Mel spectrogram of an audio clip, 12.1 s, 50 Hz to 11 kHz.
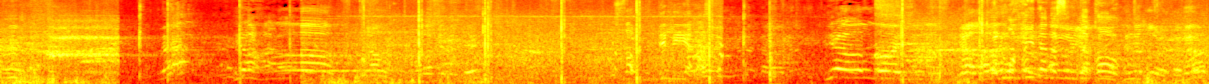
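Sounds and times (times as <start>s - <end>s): voices calling out: 0.0s - 12.0s
basketball bouncing on court: 4.2s - 7.8s.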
